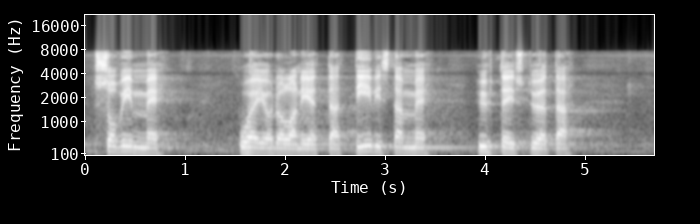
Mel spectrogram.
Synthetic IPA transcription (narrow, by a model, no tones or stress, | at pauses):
soʋimːe | puhejohdolːɑniet̪ːæt̪iːʋist̪æmːeyht̪eist̪yøt̪æ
